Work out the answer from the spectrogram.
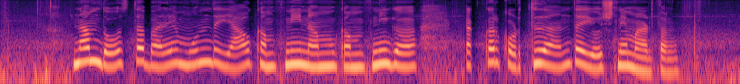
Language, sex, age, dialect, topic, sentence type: Kannada, male, 25-30, Northeastern, banking, statement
